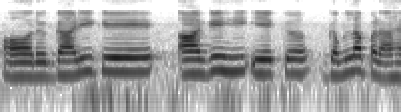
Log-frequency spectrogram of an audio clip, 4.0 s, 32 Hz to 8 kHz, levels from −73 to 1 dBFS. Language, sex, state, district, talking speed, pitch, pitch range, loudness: Hindi, female, Punjab, Kapurthala, 135 wpm, 215 Hz, 200-240 Hz, -17 LUFS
